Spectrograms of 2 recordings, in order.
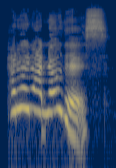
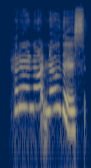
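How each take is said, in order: First: High, stress on "I"; excited disbelief. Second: Very high, stress on "not"; excited disbelief. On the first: Streamer scolds herself over a missed birthday, high and excited. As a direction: ask "How did I not know this?" with the weight on "I", pitched high. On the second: Streamer repeats her disbelief to the chatter, stressing not. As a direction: repeat it higher, leaning on "not". Learns a viewer's birthday. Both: Real, not acted.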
